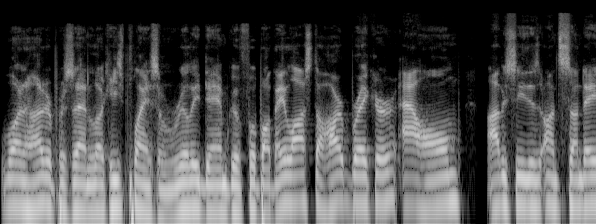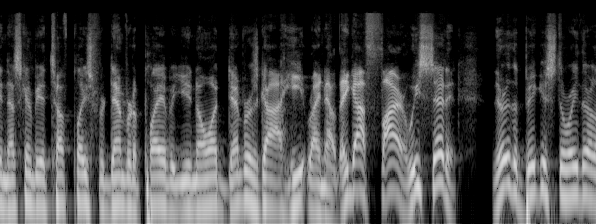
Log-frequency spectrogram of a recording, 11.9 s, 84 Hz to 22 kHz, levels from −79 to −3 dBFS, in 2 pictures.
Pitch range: 135-175 Hz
